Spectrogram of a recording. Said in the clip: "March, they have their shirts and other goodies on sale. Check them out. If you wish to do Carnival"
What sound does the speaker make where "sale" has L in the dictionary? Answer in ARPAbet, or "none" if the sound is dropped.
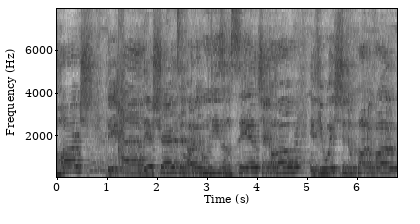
L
